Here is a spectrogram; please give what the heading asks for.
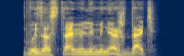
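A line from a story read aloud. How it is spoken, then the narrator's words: Angry. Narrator (Russian): зло сказал он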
